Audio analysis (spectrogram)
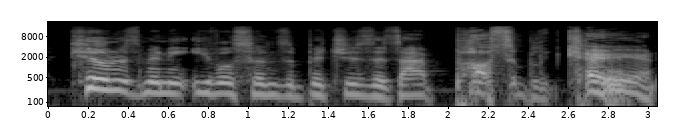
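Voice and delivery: very emphatic, every word heavily stressed. Quoting a character's line from the recaps, the speaker imitates very emphatic delivery. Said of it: "Very emphatic".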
